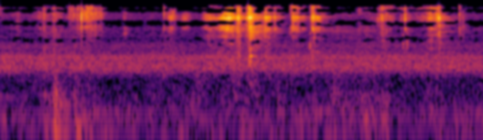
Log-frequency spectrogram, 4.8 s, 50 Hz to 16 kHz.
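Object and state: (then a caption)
Kinetic sand being cut and scraped. A black knife blade slices and scrapes across the top of packed red and white kinetic sand filling a teal plastic cupcake mold held in one hand. Soft, bright crunches and gritty scrapes come in scattered bursts over a quiet, steady hiss with a faint tone near 1.6 kHz, the loudest cluster landing midway through.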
